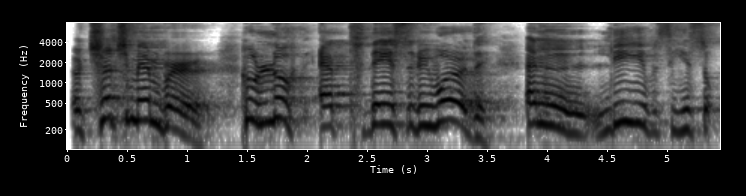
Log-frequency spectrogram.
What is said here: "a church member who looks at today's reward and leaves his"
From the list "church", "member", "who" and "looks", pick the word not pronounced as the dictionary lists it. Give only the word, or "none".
looks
